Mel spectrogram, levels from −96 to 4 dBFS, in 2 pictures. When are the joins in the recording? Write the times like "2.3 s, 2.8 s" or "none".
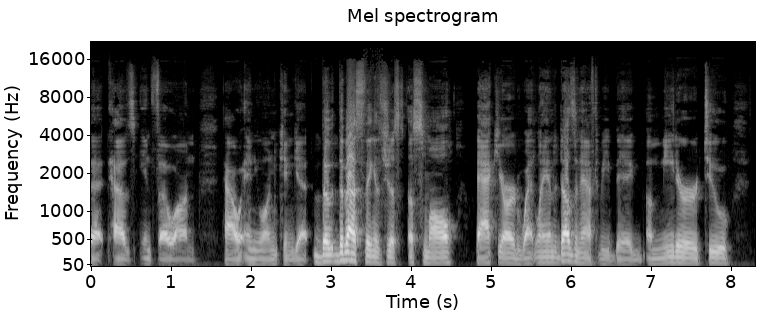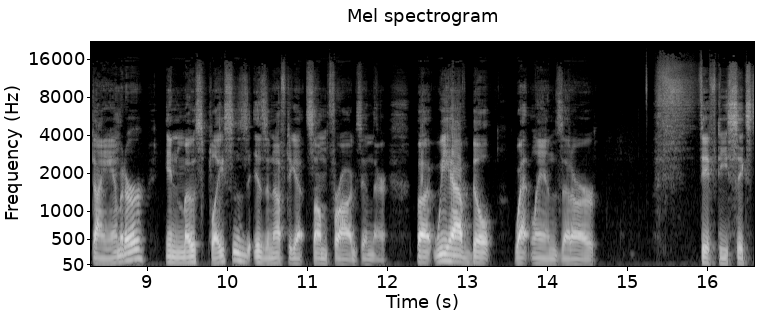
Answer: none

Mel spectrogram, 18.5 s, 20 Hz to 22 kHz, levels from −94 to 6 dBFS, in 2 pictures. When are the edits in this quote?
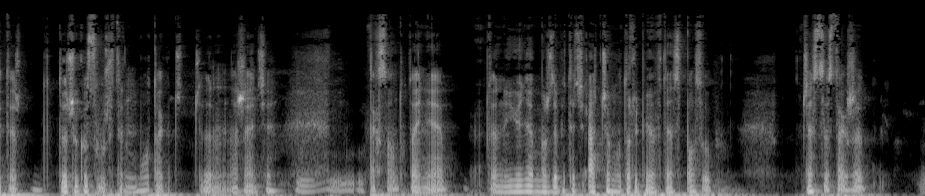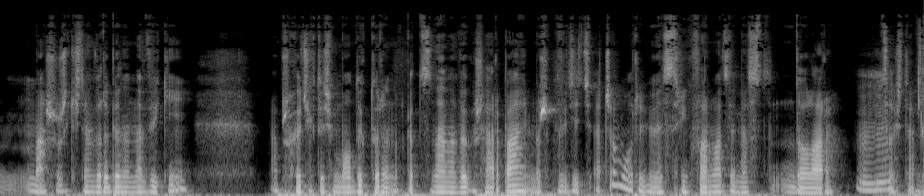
none

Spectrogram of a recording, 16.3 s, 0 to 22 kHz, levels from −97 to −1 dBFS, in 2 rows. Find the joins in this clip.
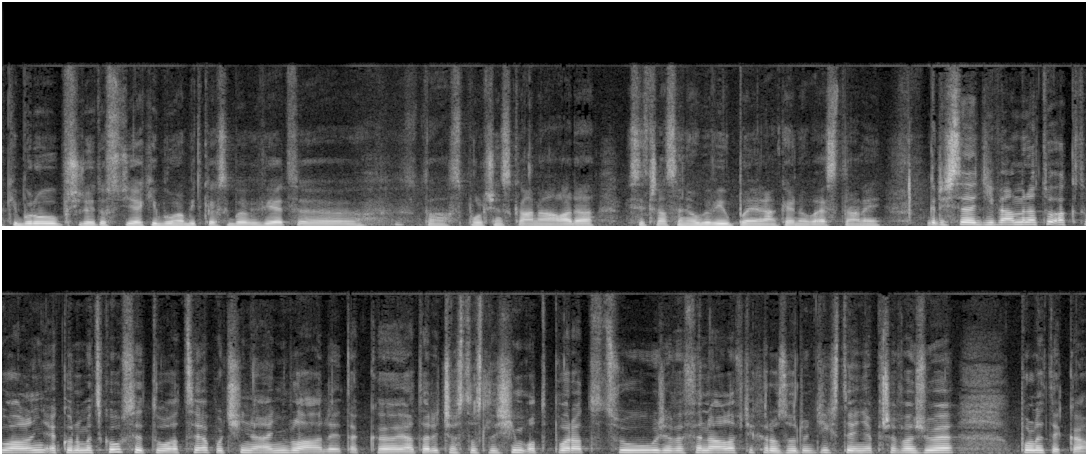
6.9 s

